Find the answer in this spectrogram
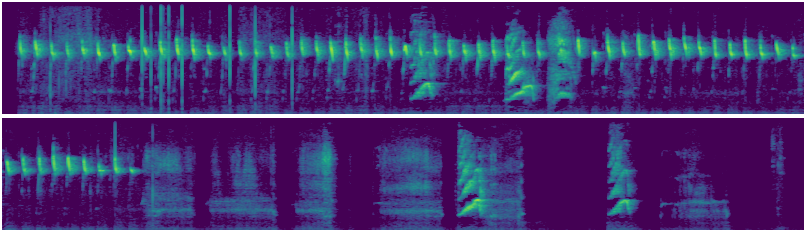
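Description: Cockatiels chirping: a fast, even run of high chirps, about four or five a second, for the first nine seconds or so, with a few short upward-sweeping calls over it. After that come scattered, raspy calls separated by short gaps.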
